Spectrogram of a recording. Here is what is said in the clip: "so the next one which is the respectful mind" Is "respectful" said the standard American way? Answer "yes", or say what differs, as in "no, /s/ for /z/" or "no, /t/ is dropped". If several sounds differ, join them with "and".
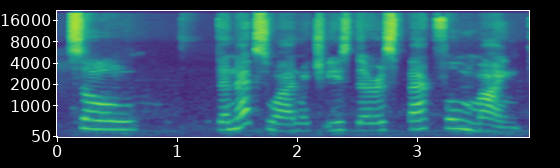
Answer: yes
